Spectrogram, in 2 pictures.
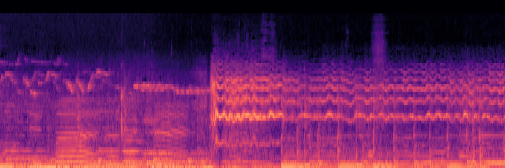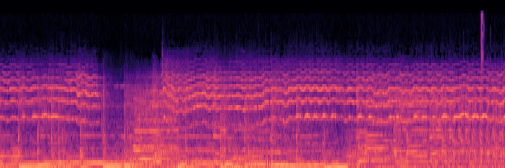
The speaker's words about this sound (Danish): Jeg skal lige finde ud af, hvem der egentlig skriger på det her nummer. Jeg synes, det er svært at høre.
